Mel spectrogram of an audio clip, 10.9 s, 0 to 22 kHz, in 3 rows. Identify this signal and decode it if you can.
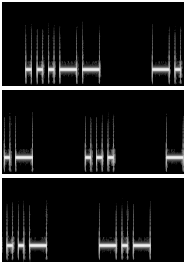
Morse code, heard as a keyed tone, about 10 wpm, spaced as for 6 wpm, 800 Hz. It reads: 3XSXK
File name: LEZIONI / 6 PKX0 / 6 PKX ws 10wpm 3706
